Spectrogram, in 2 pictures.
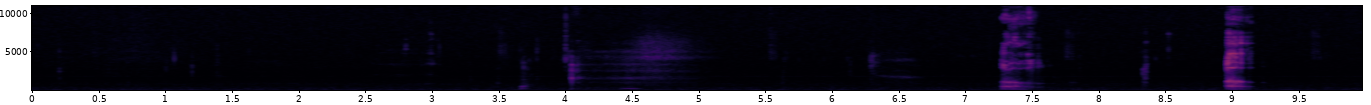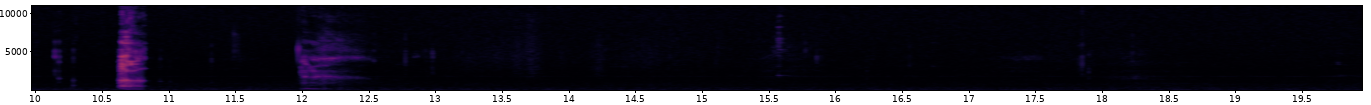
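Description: burping

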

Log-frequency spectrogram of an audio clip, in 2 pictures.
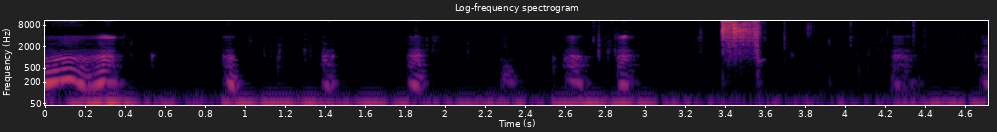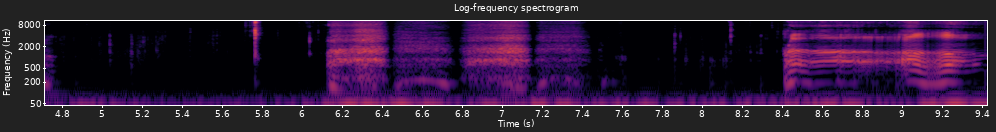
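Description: kissing sounds

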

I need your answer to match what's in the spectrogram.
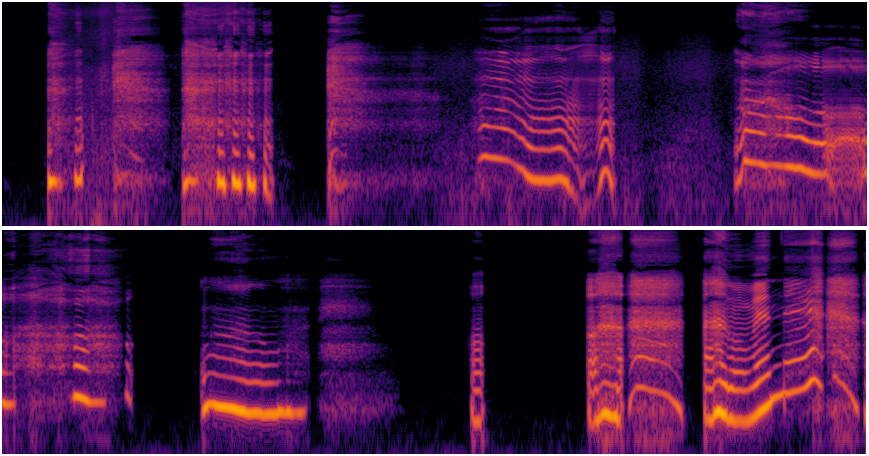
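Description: yawn

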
